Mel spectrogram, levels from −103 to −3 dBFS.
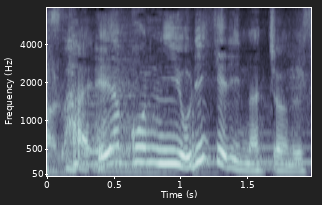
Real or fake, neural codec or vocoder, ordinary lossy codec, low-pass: real; none; none; none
